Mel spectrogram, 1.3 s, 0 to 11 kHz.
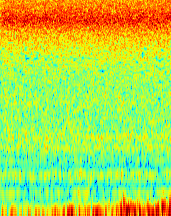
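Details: Honey bee swarm coming in at a friend's house in Destin on Good Friday 2025, at a swarm trap; an unbroken droning buzz, growing slightly louder with a deep rumbling at the end.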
